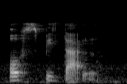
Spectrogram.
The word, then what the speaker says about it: hospital: H in Español, like hospital, hombre. As you can see, we do not pronounce the H in these examples. So in English you would say hospital, but in Spanish we say hospital.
